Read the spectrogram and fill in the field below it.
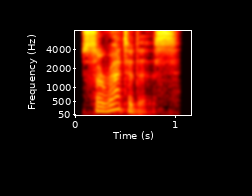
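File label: "ceratodus", British English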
